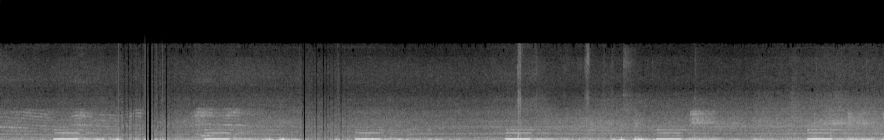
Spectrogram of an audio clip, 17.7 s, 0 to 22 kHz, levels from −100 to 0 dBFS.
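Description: A burst of gritty crackle tears through the sound from 2.35 to 3.50 s, and a shorter one returns from 5.98 to 6.93 s. This is processor overload crackle. The processor repeatedly failed to fill its small audio buffers, each roughly 10 ms long, before they were due. Dozens of deadlines were missed again and again over each stretch, and each miss dropped in a brief hard-edged silence. The rapid chain of gaps merges into the tearing texture, which stops once the load eases.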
